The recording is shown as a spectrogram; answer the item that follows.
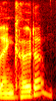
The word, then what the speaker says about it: nkoda: So the company that I founded and I now run is called nkoda, Nkoda, it's how it's spelled.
